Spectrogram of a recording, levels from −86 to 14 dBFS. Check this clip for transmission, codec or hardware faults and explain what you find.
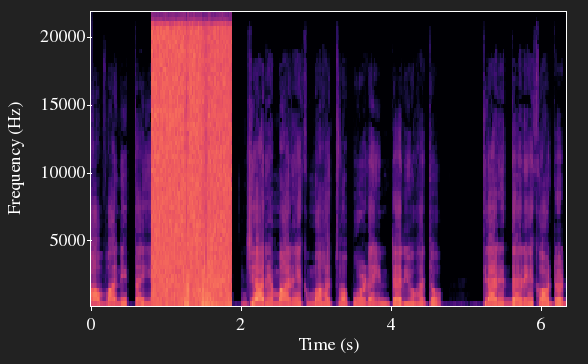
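One fault is present. Samples built from the wrong bytes, 0.79 to 1.86 s: each sample's bytes are assembled misaligned or swapped, so the rapidly changing low-order bits land in the high-order position. The speech turns into loud, harsh broadband noise, close to white on the louder sounds.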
